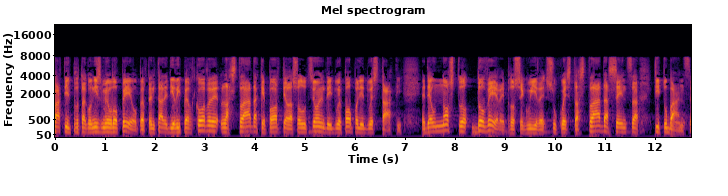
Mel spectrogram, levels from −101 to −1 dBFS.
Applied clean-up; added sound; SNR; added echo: none; none; none; none.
